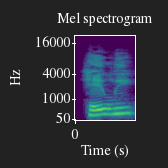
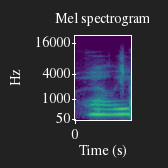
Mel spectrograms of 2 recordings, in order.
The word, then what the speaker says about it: Hallie: So, like, Haley or Holly? Hallie. I think it's Hallie. Hallie, yeah.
